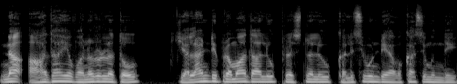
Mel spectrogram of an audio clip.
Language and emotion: Telugu, fearful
